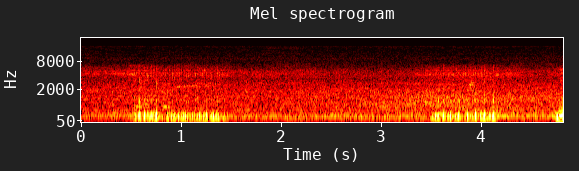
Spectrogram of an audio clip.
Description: Do I snore ?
